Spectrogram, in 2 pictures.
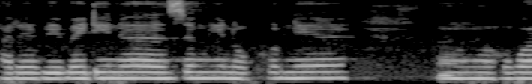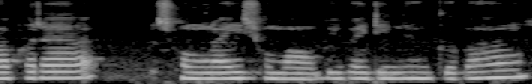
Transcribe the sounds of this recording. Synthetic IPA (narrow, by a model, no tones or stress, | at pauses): aɾɯbebajdenazɯmnenɔkʰɔɾne | ɦɔɡapʰɯɾa | sɔŋnajsɔmawbebajdɯnɯɡɯbaŋ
